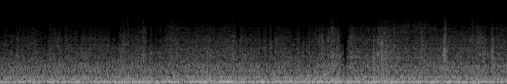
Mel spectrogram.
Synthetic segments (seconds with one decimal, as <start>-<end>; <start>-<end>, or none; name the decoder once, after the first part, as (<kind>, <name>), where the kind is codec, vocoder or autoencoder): 0.0-2.3 (vocoder, Vocos); 3.8-5.1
